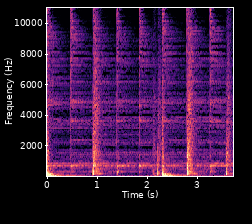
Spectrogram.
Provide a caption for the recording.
trip hop-05
trip hop acoustic drum loop
acoustic, drum, loops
